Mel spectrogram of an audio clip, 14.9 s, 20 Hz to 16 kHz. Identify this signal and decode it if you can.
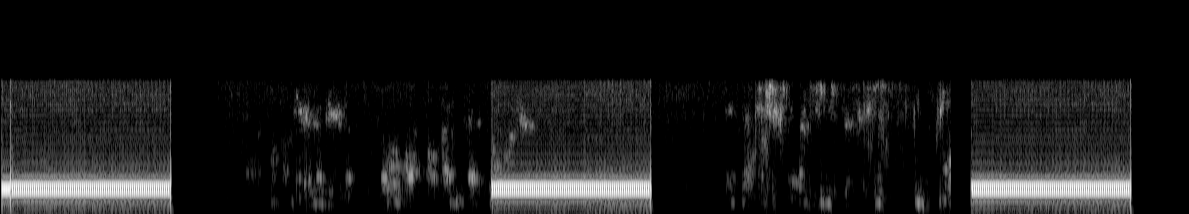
Ringback tone (North America), 440 + 480 Hz, with speech.
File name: out- - - - - .6566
